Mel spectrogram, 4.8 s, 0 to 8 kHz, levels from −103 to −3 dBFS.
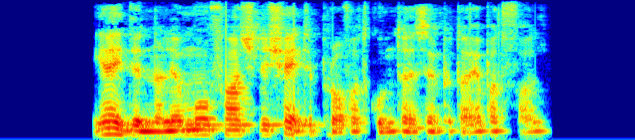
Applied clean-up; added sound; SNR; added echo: none; none; none; none.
